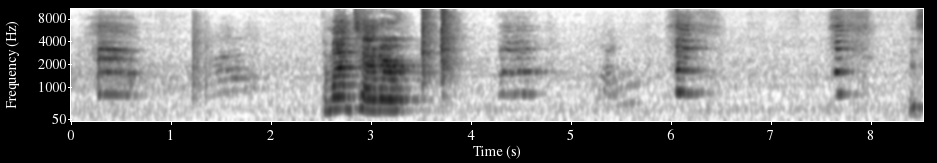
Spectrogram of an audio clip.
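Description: An Oriental Shorthair cat gives short, nasal, honking calls in place of a meow while a woman talks to it.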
